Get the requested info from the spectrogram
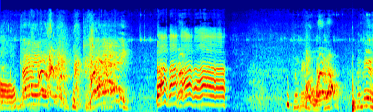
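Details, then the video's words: Two pet Chihuahuas, Mike and Caner, playing and then attacking; loud harmonic yelping and snarling bursts, one long wavering whine-like cry in the middle, with a person shouting over the scuffle. "When Chihuahuas Attack"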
